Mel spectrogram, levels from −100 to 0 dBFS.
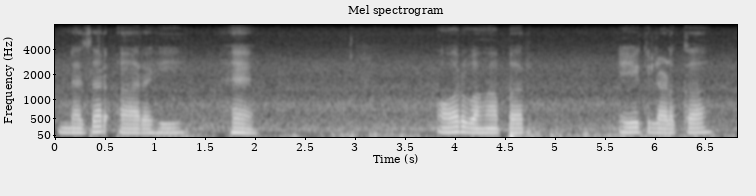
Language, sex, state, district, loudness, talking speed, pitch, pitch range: Hindi, female, Madhya Pradesh, Katni, -18 LUFS, 80 wpm, 120 Hz, 120-125 Hz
